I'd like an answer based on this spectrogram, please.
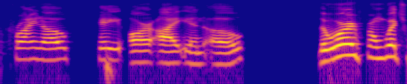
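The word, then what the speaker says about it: κρίνω: word translated judge is i'll probably mispronounce it krino or crino k-r-i-n-o the word from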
